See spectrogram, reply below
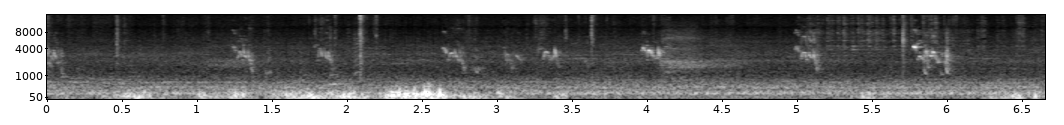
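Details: Pet breeding pair of budgerigars chirping: short, high, downward-slurred chirps scattered irregularly through the clip, some in quick pairs, fairly faint over a steady low rumbling background noise.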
